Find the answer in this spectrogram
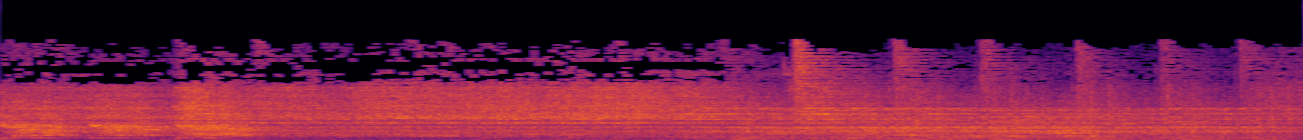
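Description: A live church band plays an up-tempo praise-break groove with drums, bass and guitar, a steady low beat running under it, while voices in the congregation shout over the music.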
